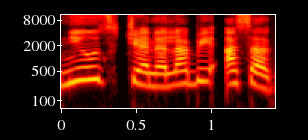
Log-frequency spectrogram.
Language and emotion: Goan Konkani, neutral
